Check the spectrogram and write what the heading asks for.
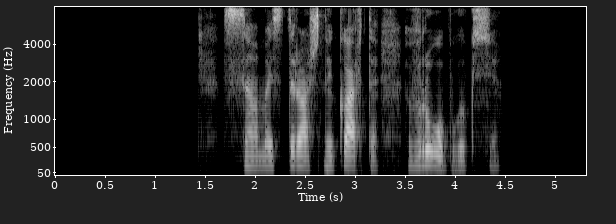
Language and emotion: Russian, angry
